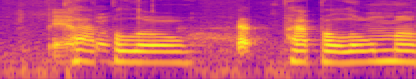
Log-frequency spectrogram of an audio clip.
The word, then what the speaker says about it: papillomavirus: Papilloma Papilloma.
